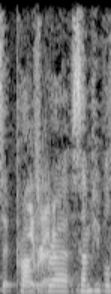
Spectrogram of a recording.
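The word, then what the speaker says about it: Próspera: team at prosperous but the accent is on the o so like if you know and it's a Spanish-speaking country so I think it's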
